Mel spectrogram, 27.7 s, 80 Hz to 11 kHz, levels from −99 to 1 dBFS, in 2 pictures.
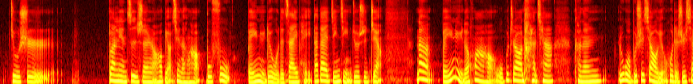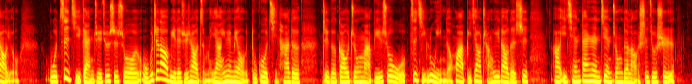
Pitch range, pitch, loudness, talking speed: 185-230 Hz, 200 Hz, -21 LUFS, 255 characters per minute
